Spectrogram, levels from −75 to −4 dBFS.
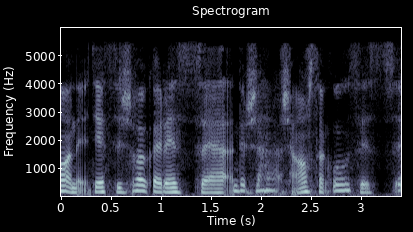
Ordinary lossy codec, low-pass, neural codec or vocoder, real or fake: AAC, 24 kbps; 5.4 kHz; autoencoder, 22.05 kHz, a latent of 192 numbers a frame, VITS, trained on many speakers; fake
